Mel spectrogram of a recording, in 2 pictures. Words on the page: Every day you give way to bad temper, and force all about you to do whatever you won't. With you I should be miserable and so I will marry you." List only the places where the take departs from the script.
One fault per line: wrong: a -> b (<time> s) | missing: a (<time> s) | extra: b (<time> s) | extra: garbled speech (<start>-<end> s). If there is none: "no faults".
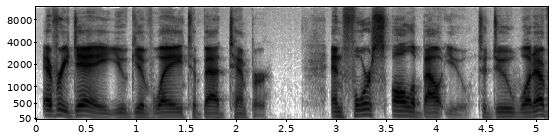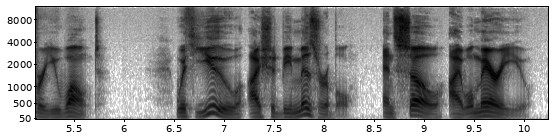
no faults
